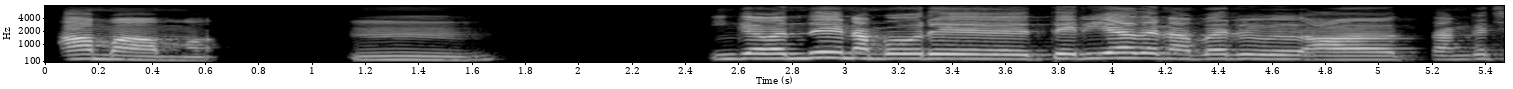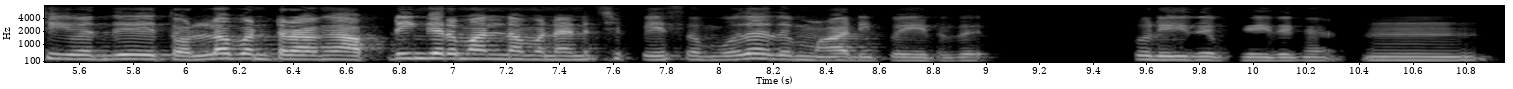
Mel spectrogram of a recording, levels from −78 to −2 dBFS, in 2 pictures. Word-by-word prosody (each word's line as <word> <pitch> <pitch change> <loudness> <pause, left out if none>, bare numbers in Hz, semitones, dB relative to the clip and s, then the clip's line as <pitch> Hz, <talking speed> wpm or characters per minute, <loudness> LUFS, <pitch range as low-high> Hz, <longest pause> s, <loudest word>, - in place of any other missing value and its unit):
ஆமா 220 -3 +3
ஆமா. 165 -2 -9 0.7
ம். 185 -2 -6 1.0
இங்க 250 +2 0
வந்து 255 +3 +4
நம்ப 250 -1 +5
ஒரு 245 0 +4 0.4
தெரியாத 270 +3 +5
நபர் 235 0 +1 0.3
அ - - +5 0.4
தங்கச்சி 230 +5 -5
வந்து 215 +2 -4 0.2
தொல்லை 200 +6 0
பண்றாங்க 215 -3 0
அப்படிங்கிற 255 +5 -1
மாரி 230 -2 0
நம்ம 205 -1 -5
நெனச்சு 200 +6 -8
பேசும்போது, 195 +2 -8
அது 205 - -7
மாறி 170 -1 -4
போயிருது. 155 0 -11 0.6
புரியுது 185 -2 -6
புரியுதுங்க 160 0 -10 0.3
ம். 165 -1 -10
205 Hz, 135 wpm, -23 LUFS, 175-240 Hz, 1.0 s, நம்ப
